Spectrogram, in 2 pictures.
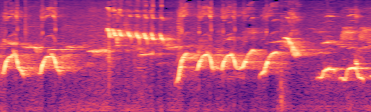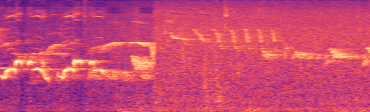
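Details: White-rumped shama in morning song, recorded as a lure to set birds singing: quick rising whistles and trills, a buzzy stuttering phrase midway, then quieter high notes over background hiss.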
